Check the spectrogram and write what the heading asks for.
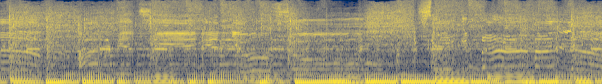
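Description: Electric bass guitar finger-plucked in a busy line of short, quick notes, played along with a rock band recording. Guitar lines bend and glide above it, with no singing.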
